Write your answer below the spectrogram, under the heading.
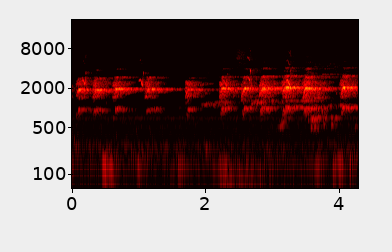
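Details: An Iranian partridge chick gives a rapid run of rich, nasal, overlapping notes, many per second, that become denser and louder in the second half, over a faint low background hum.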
